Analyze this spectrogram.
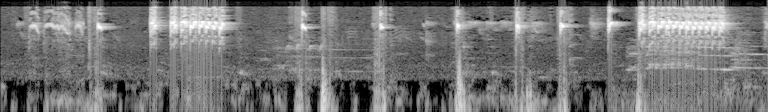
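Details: Sunbird, locally called sogok ontong, singing energetically: sharp high chirps and short notes with two long buzzy rattling trills, plus soft clicks and low thumps.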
